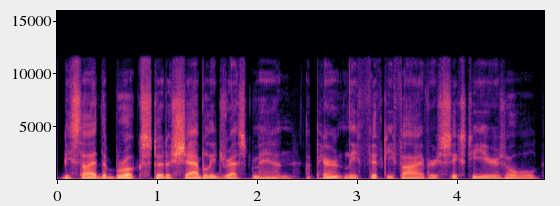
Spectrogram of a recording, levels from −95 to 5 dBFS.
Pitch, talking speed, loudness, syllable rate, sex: 90 Hz, 185 wpm, -20 LUFS, 5.4 syllables/s, male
